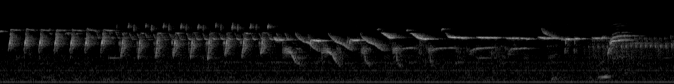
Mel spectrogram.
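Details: Spanish Timbrado canary song opening with a fast, even trill of identical short notes, then shifting into longer downward-sweeping whistles and a final rattling burst, with a constant low electrical hum behind.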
